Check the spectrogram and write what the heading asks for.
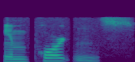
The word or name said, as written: importance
